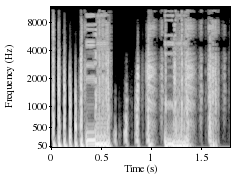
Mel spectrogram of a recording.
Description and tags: glicz 0028 1-Audio-Bunt 4
bass, bunt, digital, drill, electronic, glitch, harsh, lesson, lo-fi, noise, NoizDumpster, rekombinacje, square-wave, synthesized, synth-percussion, tracker, VST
